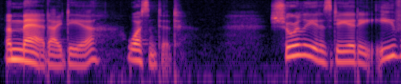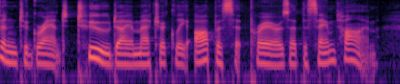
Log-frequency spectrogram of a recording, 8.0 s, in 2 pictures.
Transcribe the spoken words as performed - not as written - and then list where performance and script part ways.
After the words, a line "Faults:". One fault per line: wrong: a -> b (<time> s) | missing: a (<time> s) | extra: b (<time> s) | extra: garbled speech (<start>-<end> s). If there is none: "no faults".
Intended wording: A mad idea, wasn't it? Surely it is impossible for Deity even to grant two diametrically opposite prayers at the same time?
A mad idea, wasn't it? Surely it is Deity even to grant two diametrically opposite prayers at the same time?
Faults:
missing: impossible for (3.3 s)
